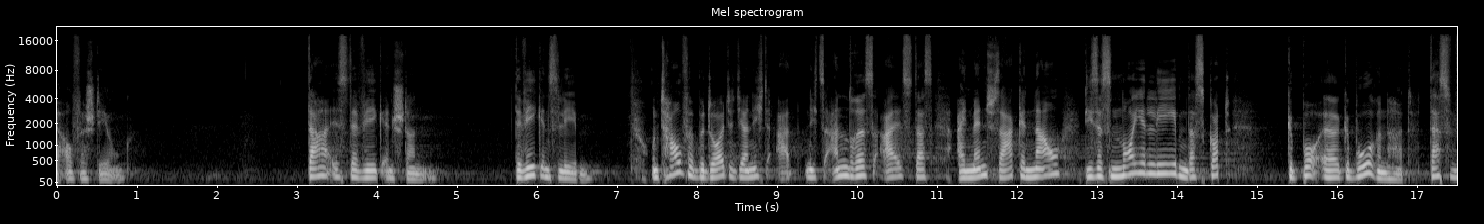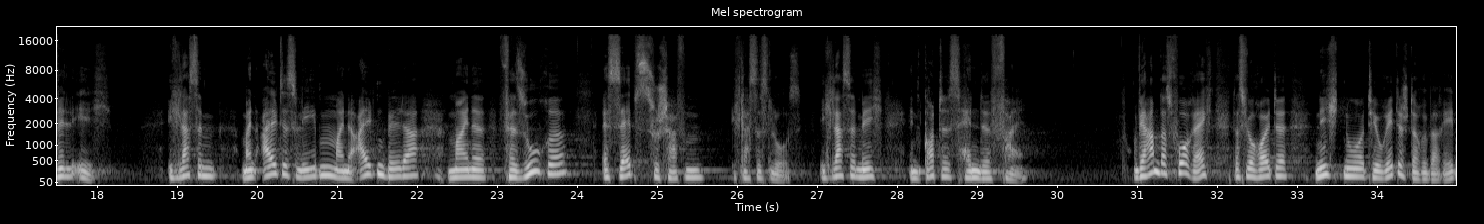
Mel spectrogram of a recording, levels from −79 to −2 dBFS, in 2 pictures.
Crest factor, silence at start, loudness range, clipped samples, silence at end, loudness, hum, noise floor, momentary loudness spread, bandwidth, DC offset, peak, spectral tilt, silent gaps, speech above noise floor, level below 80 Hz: 20 dB; 0 s; 5 LU; under 0.1%; 0 s; -27 LUFS; none; -64 dBFS; 11 LU; 18 kHz; under 0.1%; -6 dBFS; -6 dB/octave; none; 38 dB; -70 dBFS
